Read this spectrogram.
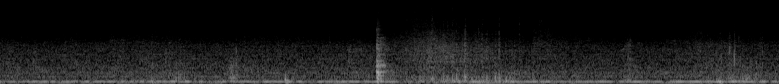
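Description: A wet sponge squelches as hands press it.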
